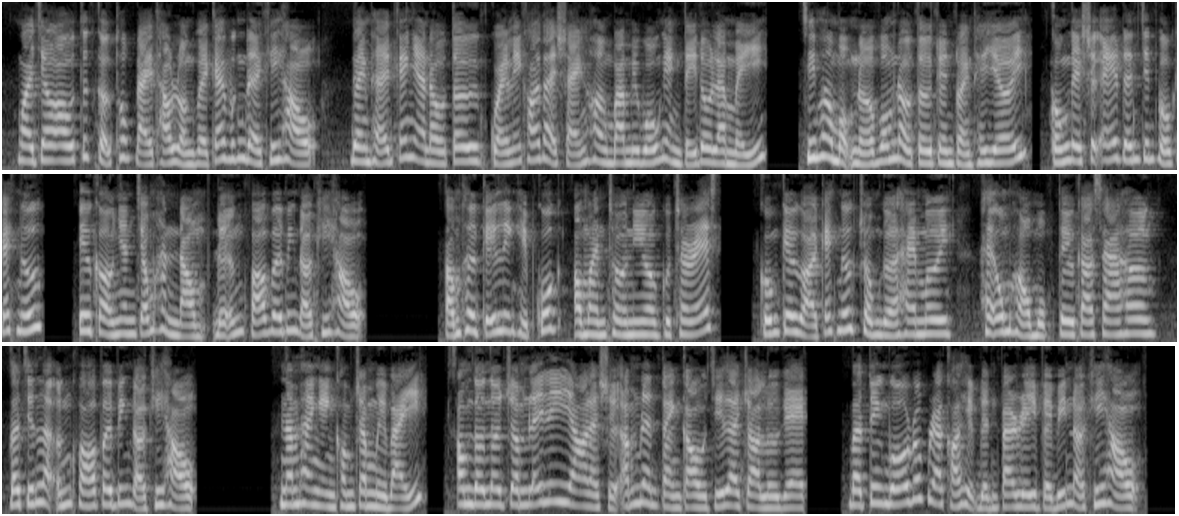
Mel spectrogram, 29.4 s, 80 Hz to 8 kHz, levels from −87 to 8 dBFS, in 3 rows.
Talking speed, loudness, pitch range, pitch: 270 wpm, -17 LUFS, 210-265 Hz, 235 Hz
